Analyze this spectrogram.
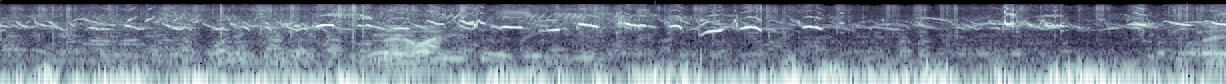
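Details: Chestnut-bellied seed finches (towa towa) competing in a bird race at the Lamaha & Vlissengen Road bird ground, Guyana, deliver rapid, sweet warbled phrases of high slurred notes almost without pause, over a murmuring crowd and a voice counting the notes aloud.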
